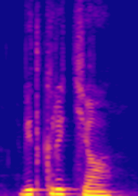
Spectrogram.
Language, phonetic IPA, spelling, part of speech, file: Ukrainian, [ʋʲidkreˈtʲːa], відкриття, noun, Uk-відкриття.ogg
- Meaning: 1. verbal noun of відкри́ти (vidkrýty) 2. opening 3. revelation, disclosure 4. discovery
